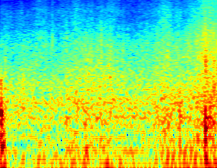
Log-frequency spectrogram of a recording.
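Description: Silk sarees rustling as they are unfolded and handled: a soft, steady rustle, growing a little louder near the end.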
